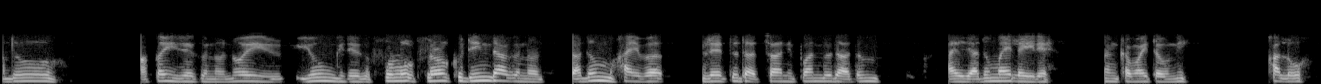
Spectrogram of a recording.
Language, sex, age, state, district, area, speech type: Manipuri, male, 30-45, Manipur, Senapati, rural, conversation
